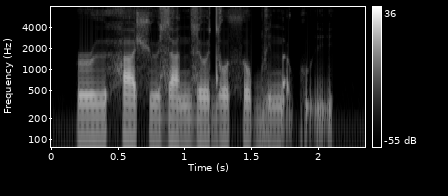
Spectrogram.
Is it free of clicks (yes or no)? yes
